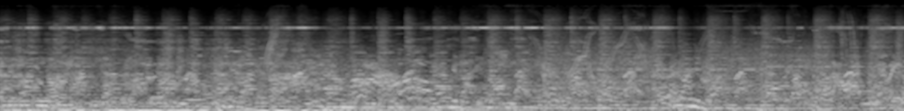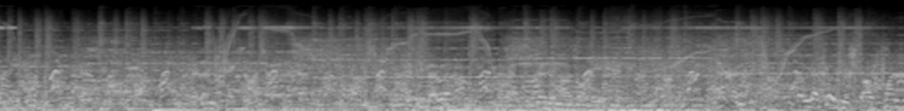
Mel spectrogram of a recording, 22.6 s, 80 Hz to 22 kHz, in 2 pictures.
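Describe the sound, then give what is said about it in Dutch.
The 2009 stereo mix of a song plays, dense and steadily loud throughout, with sustained instruments and crashing, hard-hitting percussion filling the whole range, and no one talking over it. “Dan gaan we eerst even de 2009 draaien.”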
